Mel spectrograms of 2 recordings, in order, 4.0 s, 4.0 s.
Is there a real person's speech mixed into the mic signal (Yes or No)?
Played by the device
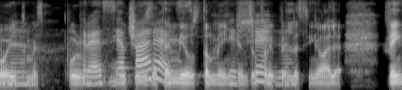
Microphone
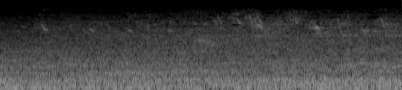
No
